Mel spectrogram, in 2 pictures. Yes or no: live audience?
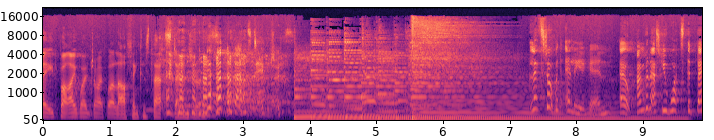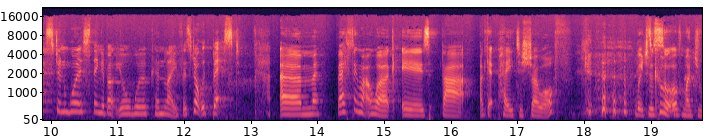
yes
